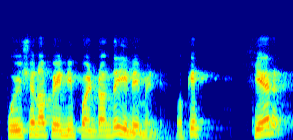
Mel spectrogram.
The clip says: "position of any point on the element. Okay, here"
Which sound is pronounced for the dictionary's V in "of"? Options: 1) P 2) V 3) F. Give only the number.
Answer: 1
